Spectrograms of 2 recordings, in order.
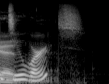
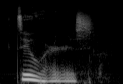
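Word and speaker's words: Dewar's: Is it Duwertz? Doers. – However you pronounce it, I'll pronounce it. – Okay. – It's like doer. It's like doer with, you don't pronounce the T and the S.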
